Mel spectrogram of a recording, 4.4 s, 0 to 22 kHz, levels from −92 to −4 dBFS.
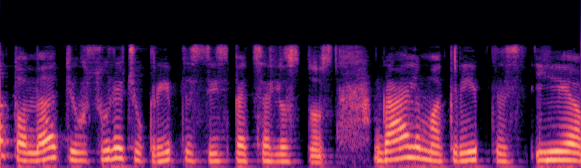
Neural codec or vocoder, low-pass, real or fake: none; 7.2 kHz; real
